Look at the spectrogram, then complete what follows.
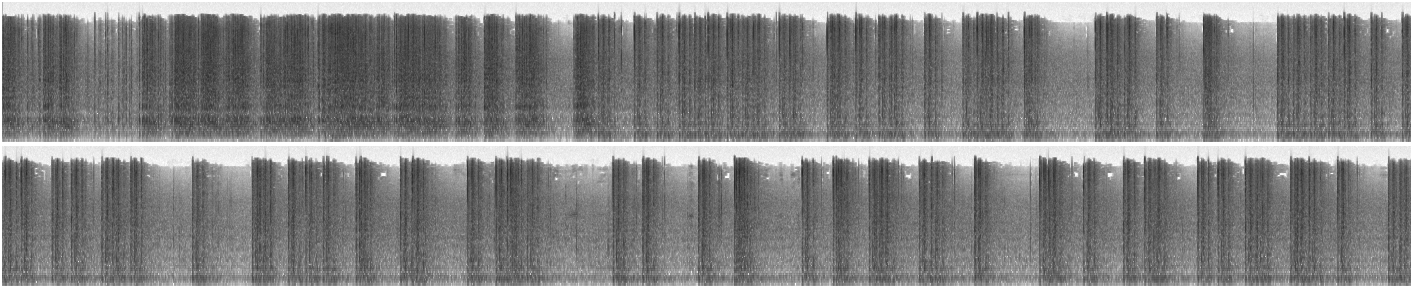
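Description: Maltese daytime fireworks going off in a long barrage. The first few seconds are dense, unbroken crackling and banging, which then gives way to rapid separate bangs several a second that stop suddenly at the end.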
